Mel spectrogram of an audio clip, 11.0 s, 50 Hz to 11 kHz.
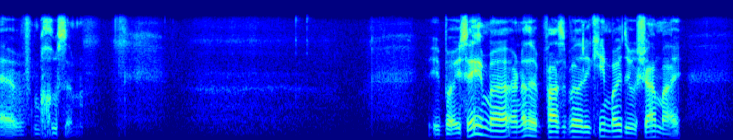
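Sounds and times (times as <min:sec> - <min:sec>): man speaking: 0:00.0 - 0:01.4, 0:06.4 - 0:10.3
breath: 0:01.3 - 0:06.3, 0:10.3 - 0:11.0
computer mouse clicks: 0:04.4 - 0:04.8.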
